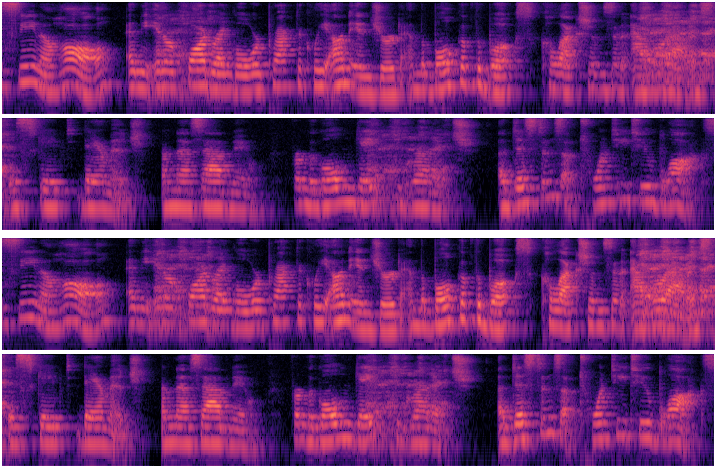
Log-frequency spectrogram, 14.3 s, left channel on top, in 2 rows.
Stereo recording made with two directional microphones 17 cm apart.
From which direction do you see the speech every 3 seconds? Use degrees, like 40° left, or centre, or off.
20° left, 20° right, 50° right, 70° right, 70° right.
